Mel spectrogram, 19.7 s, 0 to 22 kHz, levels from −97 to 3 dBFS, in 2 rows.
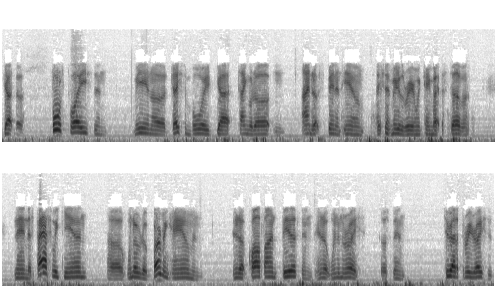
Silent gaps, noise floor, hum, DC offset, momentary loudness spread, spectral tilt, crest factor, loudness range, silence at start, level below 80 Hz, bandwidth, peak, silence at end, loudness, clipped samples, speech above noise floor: none; -51 dBFS; none; under 0.1%; 15 LU; -7.5 dB/octave; 18 dB; 3 LU; 0 s; -34 dBFS; 9.2 kHz; -2 dBFS; 0 s; -21 LUFS; under 0.1%; 30 dB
